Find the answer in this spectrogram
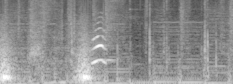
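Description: A man imitating a dog, giving two short barks about a second apart, over steady background music.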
